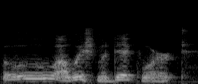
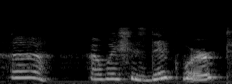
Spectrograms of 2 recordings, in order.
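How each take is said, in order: First: Put-on old man's voice. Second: Put-on high, slow old lady. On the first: Son joking to his dad about the old dude, old man's voice. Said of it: "in the old man's voice". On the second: Son joking to his dad about the old lady, old lady voice. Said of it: "in the old lady voice".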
